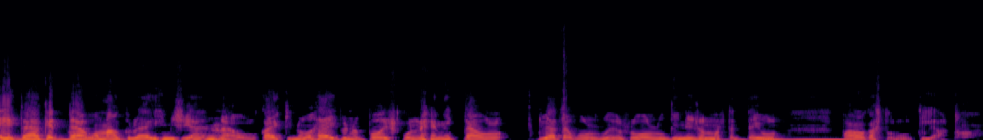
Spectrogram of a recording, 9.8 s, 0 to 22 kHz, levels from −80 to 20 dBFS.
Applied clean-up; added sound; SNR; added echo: classical method Wiener filter.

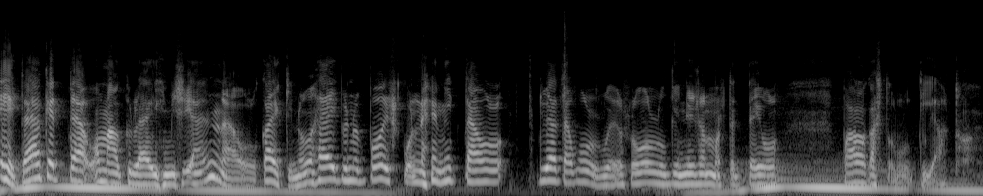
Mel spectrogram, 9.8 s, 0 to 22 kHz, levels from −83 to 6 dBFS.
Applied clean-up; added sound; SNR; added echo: none; Engine starting / Car; 5 dB; none.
